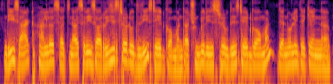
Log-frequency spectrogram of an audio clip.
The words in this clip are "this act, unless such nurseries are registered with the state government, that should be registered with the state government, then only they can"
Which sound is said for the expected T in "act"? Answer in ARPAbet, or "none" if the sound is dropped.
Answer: T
